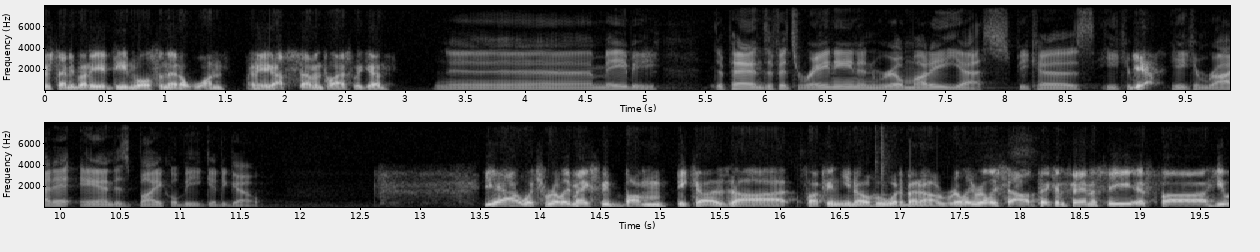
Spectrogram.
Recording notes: get on the phone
